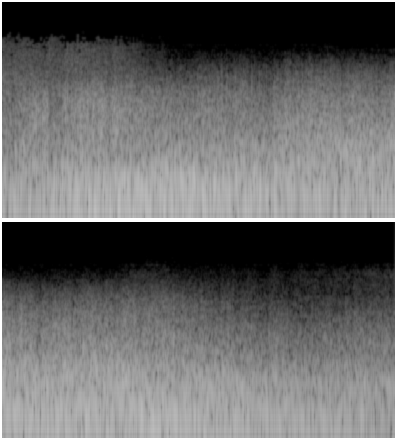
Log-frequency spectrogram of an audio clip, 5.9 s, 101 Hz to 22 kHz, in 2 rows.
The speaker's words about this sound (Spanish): Unos 400 aviones norteamericanos se precipitan sobre él. Dos horas más tarde, el Yamato estalla.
